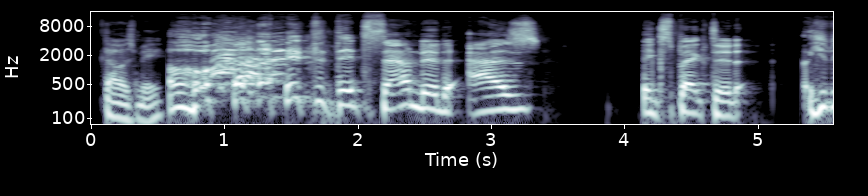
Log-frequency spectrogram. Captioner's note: laughs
